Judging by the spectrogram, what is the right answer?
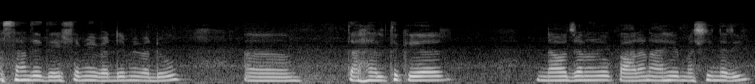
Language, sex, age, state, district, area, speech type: Sindhi, female, 45-60, Maharashtra, Thane, urban, spontaneous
